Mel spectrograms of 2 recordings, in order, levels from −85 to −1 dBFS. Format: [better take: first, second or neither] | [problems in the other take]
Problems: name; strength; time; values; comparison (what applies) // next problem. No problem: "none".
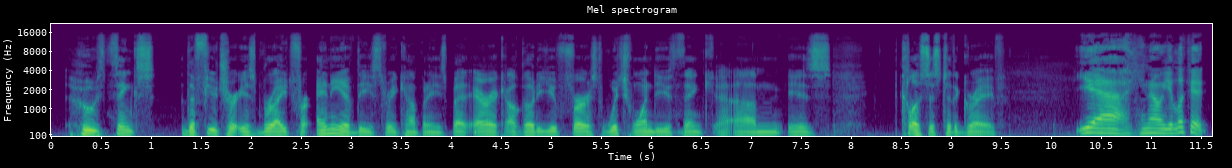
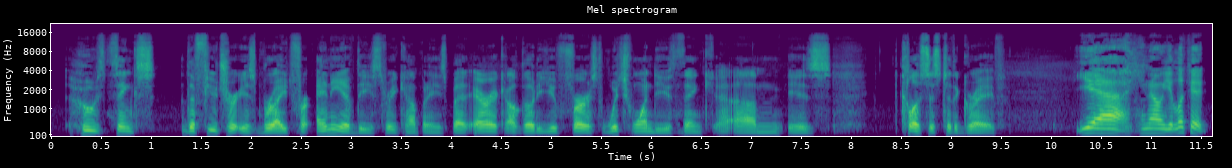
first | thin; somewhat; fading below 300 Hz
